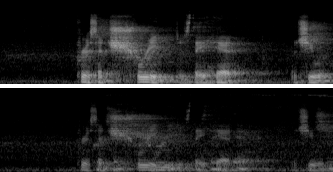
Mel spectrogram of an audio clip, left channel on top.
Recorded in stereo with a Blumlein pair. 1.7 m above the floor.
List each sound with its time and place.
0.8 s a man speaking: 35° left, 3 m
